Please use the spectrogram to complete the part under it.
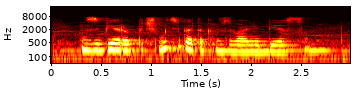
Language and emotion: Russian, neutral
